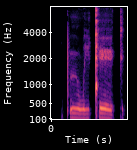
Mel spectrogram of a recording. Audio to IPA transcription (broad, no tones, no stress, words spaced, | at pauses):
pʼɯwi ǃʰek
